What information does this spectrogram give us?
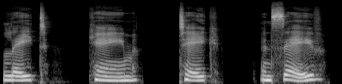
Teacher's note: take the lips are not rounded and they are relaxed and the tongue is tense moving from mid High position to high position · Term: A as in take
